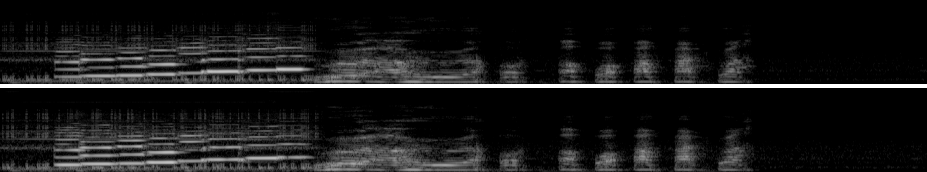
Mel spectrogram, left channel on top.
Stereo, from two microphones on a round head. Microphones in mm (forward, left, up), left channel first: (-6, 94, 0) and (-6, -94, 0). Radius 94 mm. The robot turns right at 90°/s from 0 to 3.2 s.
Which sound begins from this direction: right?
A flute, at 0.5 s.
